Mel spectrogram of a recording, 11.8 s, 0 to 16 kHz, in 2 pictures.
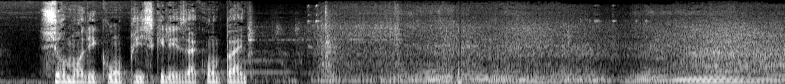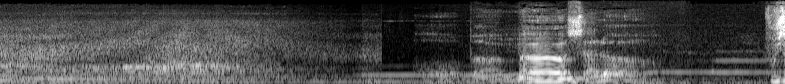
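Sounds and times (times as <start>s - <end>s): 
speech: 0.4s - 2.6s, 10.1s - 10.8s
van engine revving as the van speeds away: 2.4s - 8.8s.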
